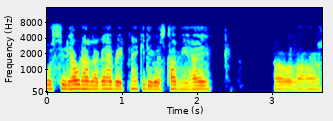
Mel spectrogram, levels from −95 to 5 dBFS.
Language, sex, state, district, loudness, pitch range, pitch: Hindi, male, Chhattisgarh, Balrampur, -19 LUFS, 150-165 Hz, 160 Hz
